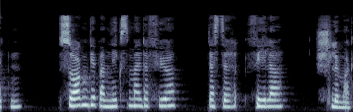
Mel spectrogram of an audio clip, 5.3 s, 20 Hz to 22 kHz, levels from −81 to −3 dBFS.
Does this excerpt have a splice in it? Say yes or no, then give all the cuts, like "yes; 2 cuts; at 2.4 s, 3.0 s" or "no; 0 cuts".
no; 0 cuts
